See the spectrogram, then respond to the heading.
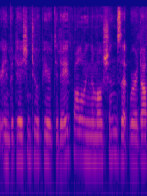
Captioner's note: speaking French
